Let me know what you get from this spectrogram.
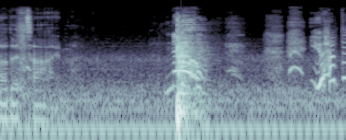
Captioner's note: Emilia slams her hand down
